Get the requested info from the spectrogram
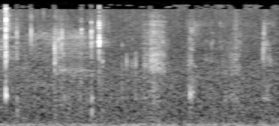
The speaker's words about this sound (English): Can you hear me chewing? Is this coming across? Yeah, a little bit. Yeah, a little bit. It's not super loud, which is a problem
